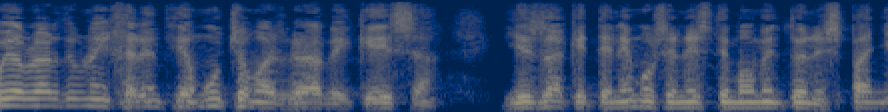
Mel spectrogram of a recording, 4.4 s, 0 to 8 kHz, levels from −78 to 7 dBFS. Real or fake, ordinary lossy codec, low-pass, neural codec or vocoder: fake; none; 7.2 kHz; vocoder, 24 kHz, 100 mel bands, Vocos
